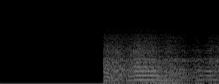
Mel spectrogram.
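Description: A buzzing sound with a steady low pitch that cuts in abruptly about a second in.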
